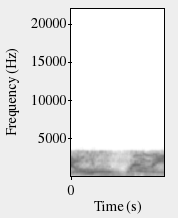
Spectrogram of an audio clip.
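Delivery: acted high, hollered calling out. Retelling how a younger family member shouted after him: imitating someone hollering. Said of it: "She hollered".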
